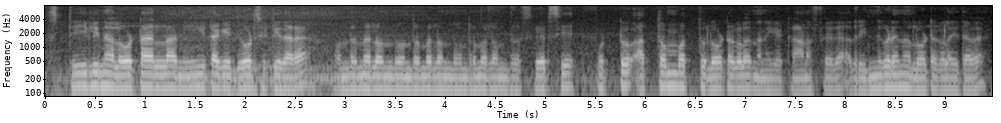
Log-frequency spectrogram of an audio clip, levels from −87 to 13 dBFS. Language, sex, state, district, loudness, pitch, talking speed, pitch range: Kannada, male, Karnataka, Shimoga, -18 LUFS, 120 Hz, 170 wpm, 110-125 Hz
